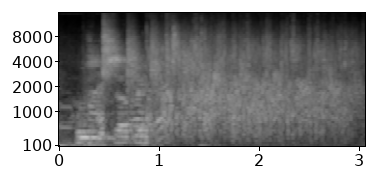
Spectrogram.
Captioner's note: applause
